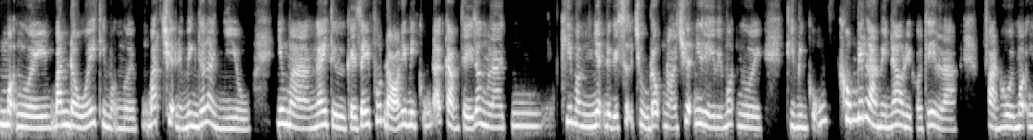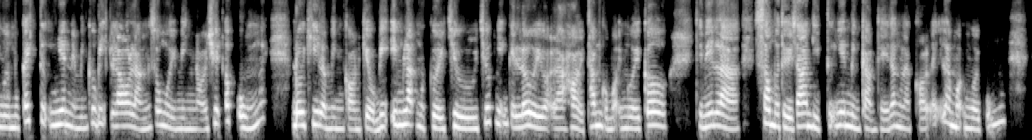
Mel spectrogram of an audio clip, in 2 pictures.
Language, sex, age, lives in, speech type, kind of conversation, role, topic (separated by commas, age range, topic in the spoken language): Vietnamese, female, 20-24, Vietnam, conversation, advice, user, Làm sao để kiểm soát và giảm lo lắng khi giao tiếp với người lạ?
